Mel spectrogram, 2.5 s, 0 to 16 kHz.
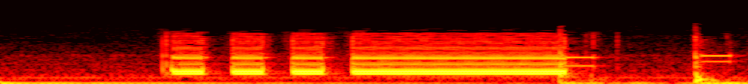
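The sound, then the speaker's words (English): Touch-tone keypad dialling a number after a 1010 access code: three short, loud tones in quick succession, then one long sustained tone, followed by a couple of brief clicks. “I'll just dial some random number.”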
